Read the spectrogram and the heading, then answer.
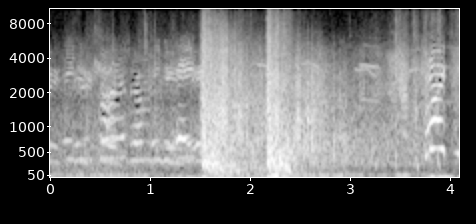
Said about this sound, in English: that sounded like gunshots. Not the big ones that you hear in war movies, but gunshots. Real ones.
